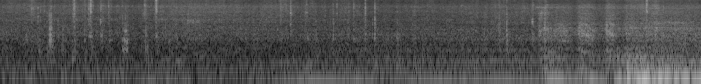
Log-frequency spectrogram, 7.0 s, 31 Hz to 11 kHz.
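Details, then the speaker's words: Used Nigerian Peugeot 406 at start-up after a fuel pressure test, cooling fan bypassed: sluggish, dragging crank at about four turns a second that slowly builds; weak battery causing slow cranking. "The battery is weak. I wonder why it's making that noise."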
